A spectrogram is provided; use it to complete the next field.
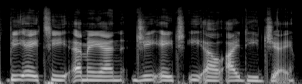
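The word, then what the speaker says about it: Batmanghelidj: I'm going to try to pronounce it as Batman Galidj. It's Batmanghedlidj.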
